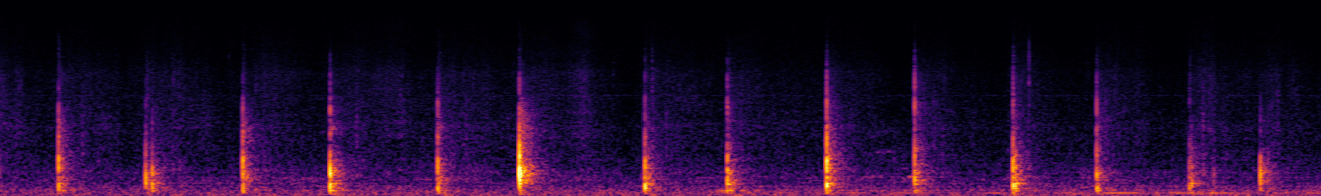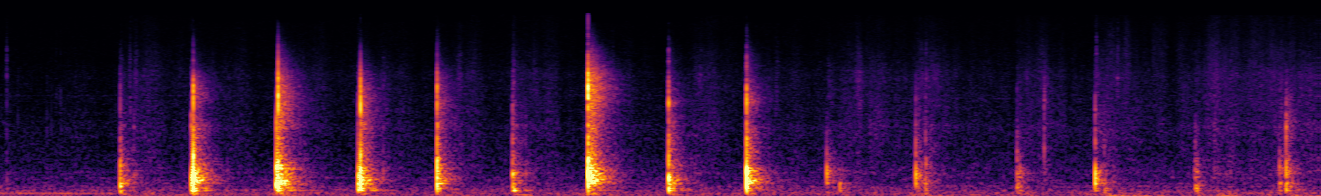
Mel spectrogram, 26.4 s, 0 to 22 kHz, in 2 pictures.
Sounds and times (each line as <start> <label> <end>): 0.0 footsteps walking in room 26.4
